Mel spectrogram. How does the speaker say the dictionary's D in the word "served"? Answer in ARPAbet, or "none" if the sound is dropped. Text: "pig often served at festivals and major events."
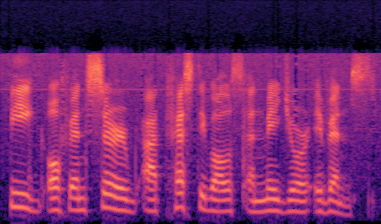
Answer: D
